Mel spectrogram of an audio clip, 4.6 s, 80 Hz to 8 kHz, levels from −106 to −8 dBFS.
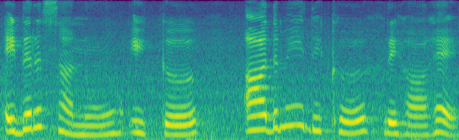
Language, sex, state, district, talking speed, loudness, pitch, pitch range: Punjabi, female, Punjab, Kapurthala, 90 wpm, -17 LUFS, 245 Hz, 210-285 Hz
